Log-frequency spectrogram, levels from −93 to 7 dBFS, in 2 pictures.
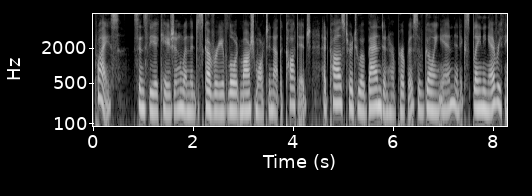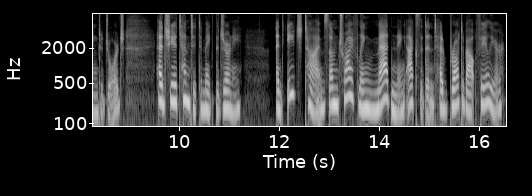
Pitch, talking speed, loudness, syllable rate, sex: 190 Hz, 165 wpm, -22 LUFS, 5.5 syllables/s, female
